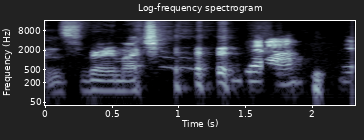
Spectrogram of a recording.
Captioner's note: laughs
